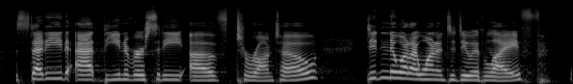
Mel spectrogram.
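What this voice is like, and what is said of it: Canadian accent. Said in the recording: “I grew up on a farm in Canada. That's why my accent sounds the way that it sounds”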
